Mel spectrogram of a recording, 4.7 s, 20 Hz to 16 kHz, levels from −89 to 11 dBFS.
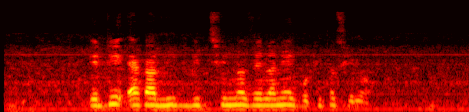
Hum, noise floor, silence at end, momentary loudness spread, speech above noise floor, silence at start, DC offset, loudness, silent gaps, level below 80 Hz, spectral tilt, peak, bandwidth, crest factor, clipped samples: none; -50 dBFS; 0.35 s; 17 LU; 26 dB; 0.1 s; under 0.1%; -25 LUFS; none; -52 dBFS; -9 dB/octave; -8 dBFS; 5.4 kHz; 18 dB; under 0.1%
